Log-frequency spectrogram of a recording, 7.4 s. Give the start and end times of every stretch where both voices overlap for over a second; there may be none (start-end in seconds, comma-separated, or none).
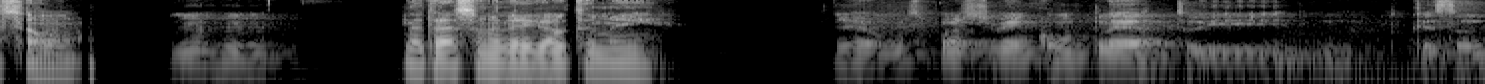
none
